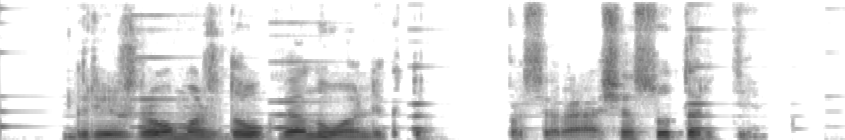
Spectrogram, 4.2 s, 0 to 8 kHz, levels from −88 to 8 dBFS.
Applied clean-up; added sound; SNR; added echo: neural mask model RNNoise.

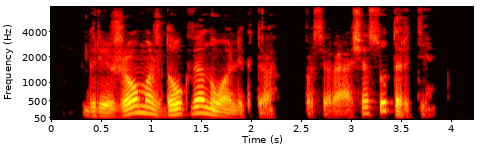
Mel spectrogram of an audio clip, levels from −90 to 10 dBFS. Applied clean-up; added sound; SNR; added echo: none; none; none; none.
